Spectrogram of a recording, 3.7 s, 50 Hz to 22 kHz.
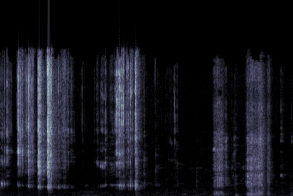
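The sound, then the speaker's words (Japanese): Crisp crunching and chewing of a Dutch senbei rice cracker, ume-kombu flavour, made by Sakata Beika: several sharp, brittle crunch bursts separated by short pauses and softer chewing, fairly quiet and with no talk. “酒田米菓、 うん、 っていうお店が作ったオランダせんべい梅昆布味、めっちゃ美味しいです。 うーん、 1枚いただいて、ちょっと音をお伝えしますね。”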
